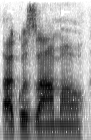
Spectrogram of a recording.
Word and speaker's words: Leguizamo: Leguizamo.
